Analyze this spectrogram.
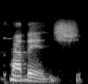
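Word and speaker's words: CABG: So they may call this cabbage. It may be referred to as cabbage cabbage in the in the hospital. If you hear the somebody a medical practitioner says cabbage, this is what they're referring to and it's coronary artery bypass graph.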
